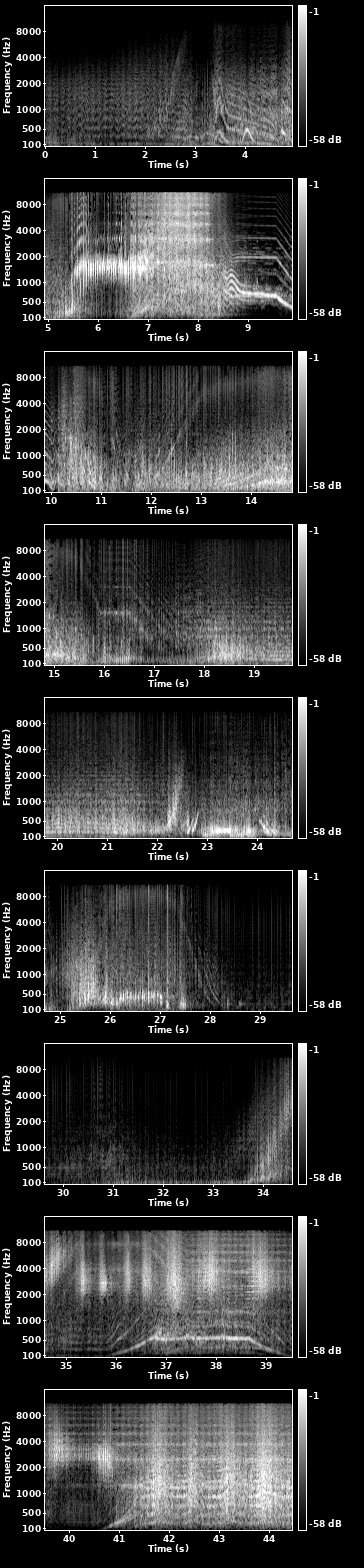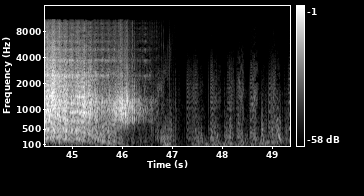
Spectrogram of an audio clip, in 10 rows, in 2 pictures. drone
0:01.7 0:12.8, 0:34.1 0:47.0

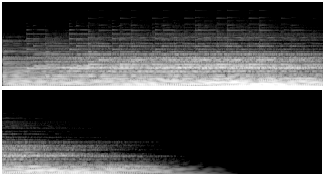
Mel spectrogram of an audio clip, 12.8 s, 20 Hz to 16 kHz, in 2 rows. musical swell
0:00.0 0:09.4

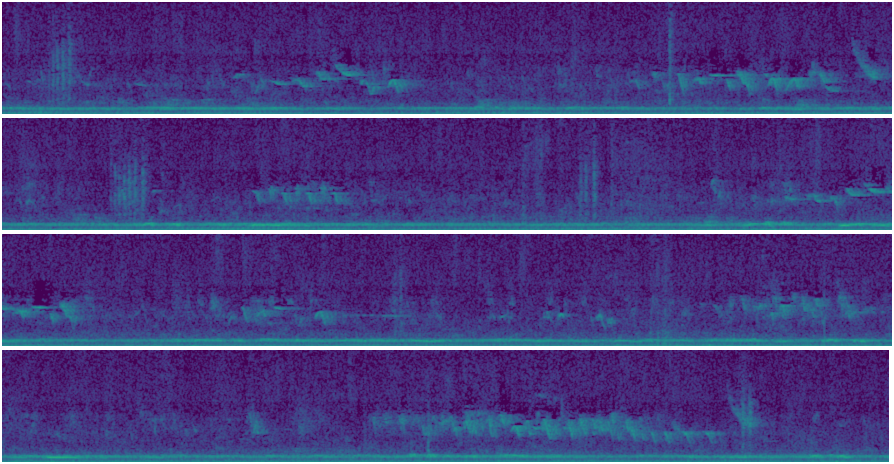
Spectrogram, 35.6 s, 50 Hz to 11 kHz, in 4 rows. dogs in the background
0:15.8 0:17.0

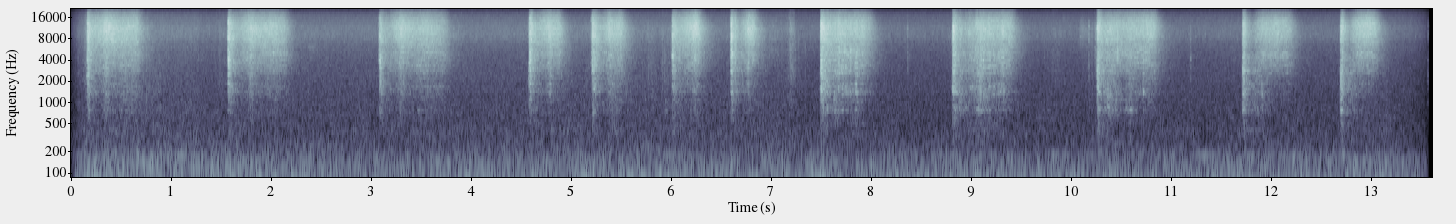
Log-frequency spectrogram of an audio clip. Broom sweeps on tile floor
0:00.1 0:00.9, 0:01.6 0:02.3, 0:03.1 0:03.9, 0:04.6 0:08.1, 0:08.8 0:09.6, 0:10.2 0:11.0, 0:11.7 0:13.2

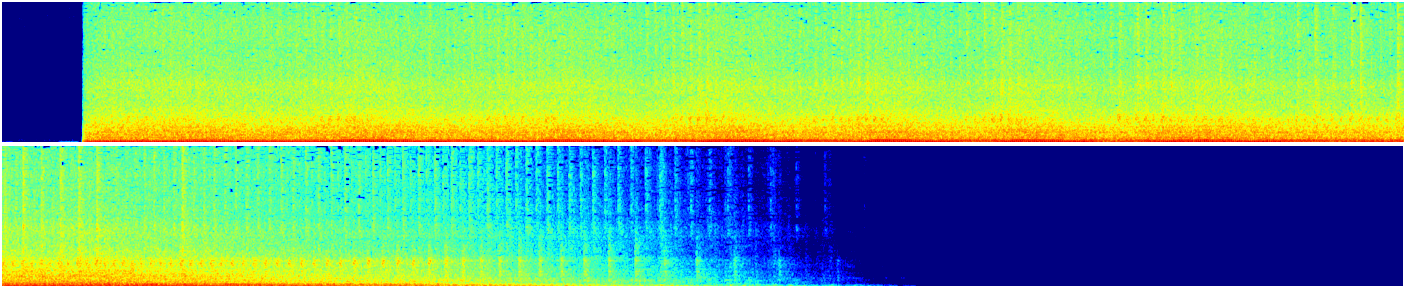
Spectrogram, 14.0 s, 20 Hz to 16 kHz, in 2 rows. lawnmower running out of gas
0:00.4 0:11.0

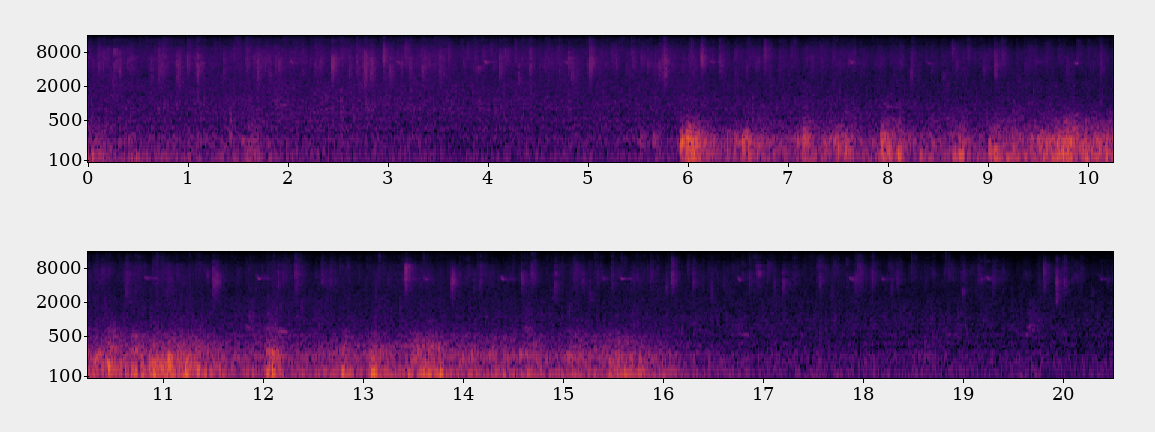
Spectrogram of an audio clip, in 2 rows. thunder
0:05.9 0:16.0

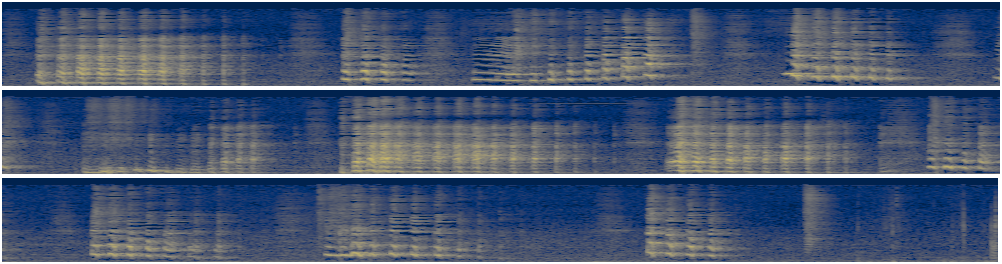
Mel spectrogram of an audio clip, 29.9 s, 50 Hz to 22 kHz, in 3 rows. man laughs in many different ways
0:00.3 0:02.6, 0:03.4 0:07.0, 0:07.8 0:09.2, 0:09.9 0:25.1, 0:26.0 0:27.4

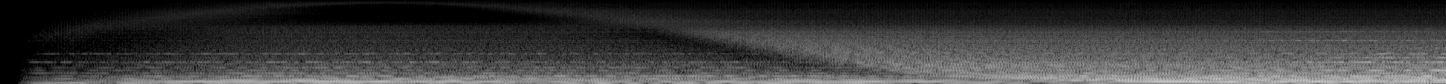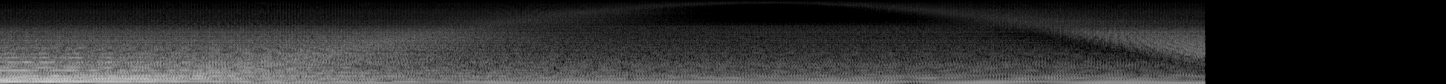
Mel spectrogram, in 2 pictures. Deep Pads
0:08.9 0:23.8

